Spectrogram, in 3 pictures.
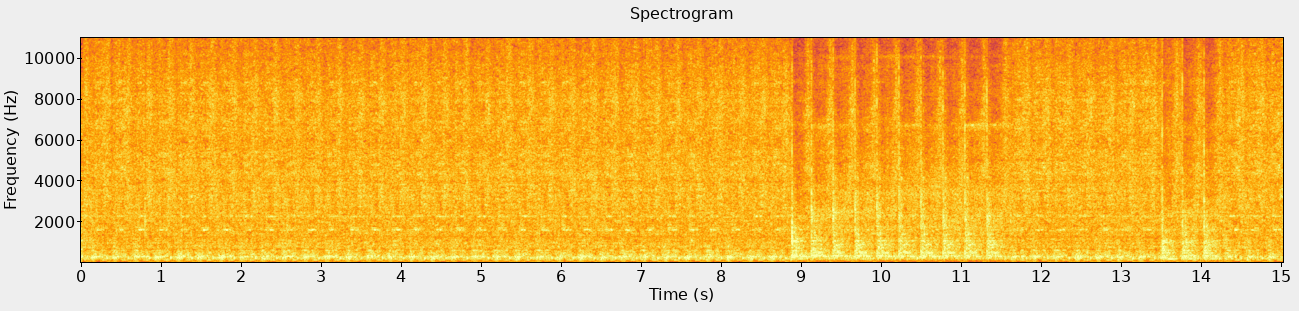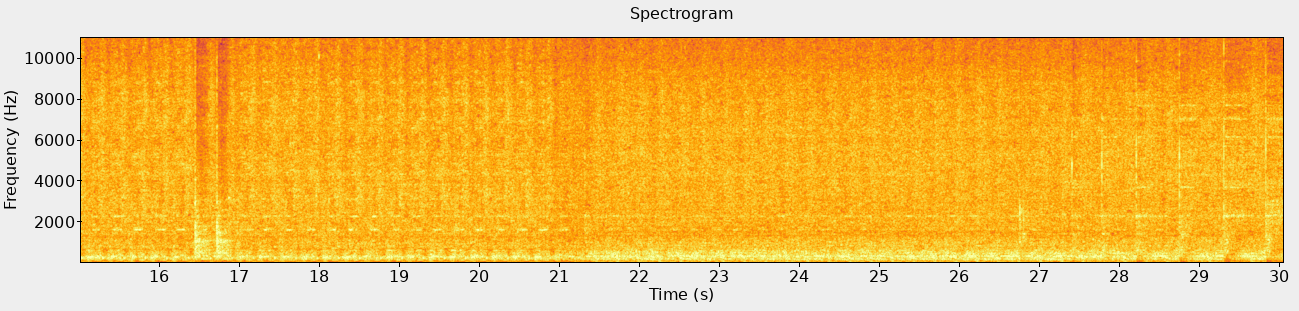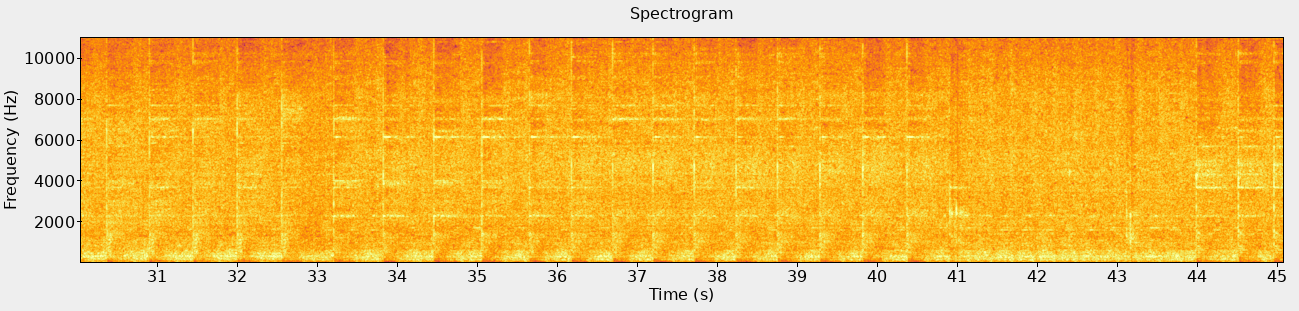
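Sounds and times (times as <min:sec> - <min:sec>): hammer striking hot steel: 0:08.8 - 0:12.1, 0:13.4 - 0:14.5, 0:16.4 - 0:17.2, 0:26.7 - 0:41.3, 0:43.1 - 0:45.0.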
